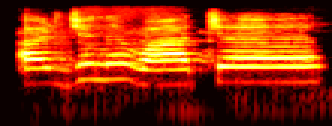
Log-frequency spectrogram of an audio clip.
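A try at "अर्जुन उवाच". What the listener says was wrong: वाच कहाँ है? उवाच, ऊ भी तो है।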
